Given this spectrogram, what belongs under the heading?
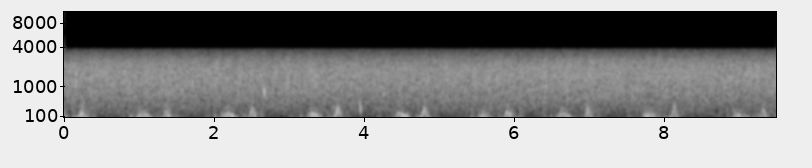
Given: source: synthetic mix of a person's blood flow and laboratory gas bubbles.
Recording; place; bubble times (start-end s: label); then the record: Doppler ultrasound of blood flow; precordium
2.64-2.74 s: bubbles
3.90-4.00 s: bubbles
From the record:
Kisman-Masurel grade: 123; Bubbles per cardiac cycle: 1 to 2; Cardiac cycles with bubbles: 10 to 50%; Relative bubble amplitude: loud (0.450 to 0.775); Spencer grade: 2 (many but less than half of the cardiac periods contain bubble signals, singularly or in groups); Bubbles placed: only in the low amplitude regions of the cardiac cycle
